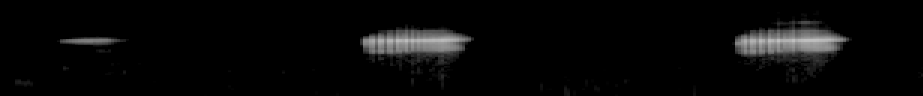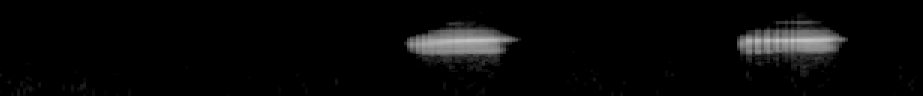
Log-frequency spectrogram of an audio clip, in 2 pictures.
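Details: Common parsley frog, a very small toad, whose song is likened to pétanque balls knocking together. Four creaky, slightly rising croaks of about half a second come at uneven intervals of two to three seconds, after a faint short note.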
